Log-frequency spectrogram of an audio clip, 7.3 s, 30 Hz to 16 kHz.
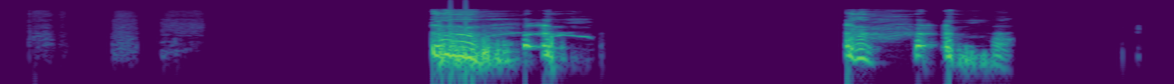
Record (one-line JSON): {"cough_length": "7.3 s", "cough_amplitude": 31552, "cough_signal_mean_std_ratio": 0.31, "survey_phase": "beta (2021-08-13 to 2022-03-07)", "age": "45-64", "gender": "Male", "wearing_mask": "No", "symptom_shortness_of_breath": true, "symptom_headache": true, "symptom_onset": "12 days", "smoker_status": "Never smoked", "respiratory_condition_asthma": false, "respiratory_condition_other": false, "recruitment_source": "REACT", "submission_delay": "3 days", "covid_test_result": "Negative", "covid_test_method": "RT-qPCR", "influenza_a_test_result": "Negative", "influenza_b_test_result": "Negative"}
